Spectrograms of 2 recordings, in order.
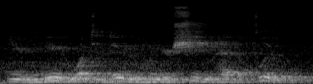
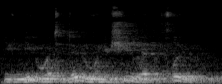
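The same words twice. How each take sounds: First: It is said at a slower pace. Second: It is said at a faster pace.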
